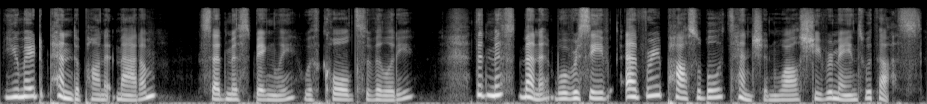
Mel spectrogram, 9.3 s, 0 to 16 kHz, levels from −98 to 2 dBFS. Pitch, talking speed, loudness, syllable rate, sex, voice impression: 210 Hz, 160 wpm, -20 LUFS, 5.4 syllables/s, female, very feminine, adult-like, slightly middle-aged, thin, slightly tensed, slightly weak, bright, hard, clear, fluent, slightly raspy, slightly cool, very intellectual, slightly refreshing, sincere, very calm, friendly, reassuring, very elegant, sweet, kind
